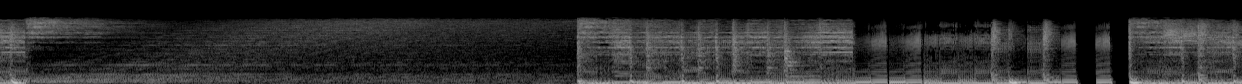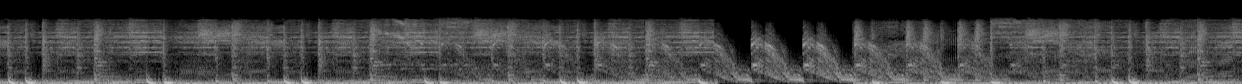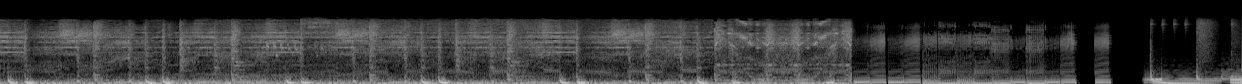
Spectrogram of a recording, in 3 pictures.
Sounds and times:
Music: 0:00.0 - 0:37.2.

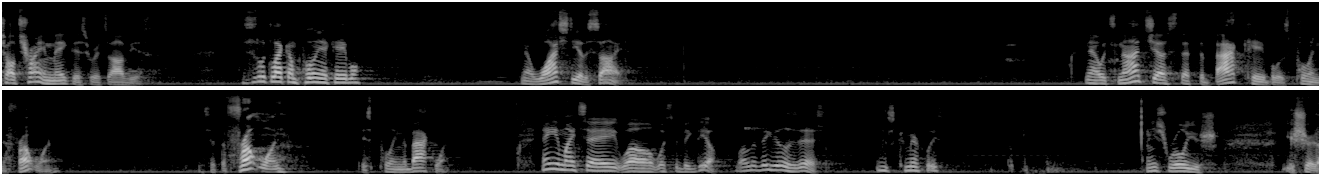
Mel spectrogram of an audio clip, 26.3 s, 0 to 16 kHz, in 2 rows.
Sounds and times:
Speech: 0:00.0 - 0:01.6, 0:02.4 - 0:03.7, 0:05.2 - 0:06.4, 0:10.8 - 0:13.8, 0:15.1 - 0:16.1, 0:16.7 - 0:17.8, 0:18.6 - 0:22.7, 0:24.6 - 0:25.4, 0:26.0 - 0:26.3.

